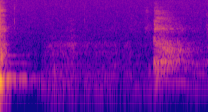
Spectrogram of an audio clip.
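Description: A woman's sentence ends at the start, then near silence, then a single short cough about one and a half seconds in, much fainter than the speech.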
